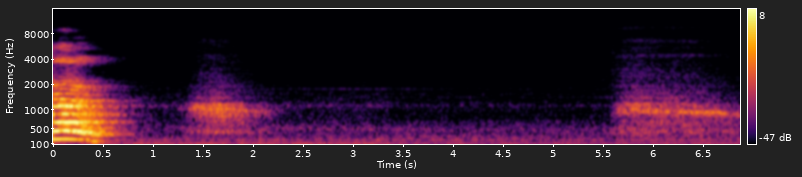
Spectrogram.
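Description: A person exhales forcefully through the nose and mouth during a psoas strengthening exercise, one sharp breath followed by two softer, longer breaths, close to the microphone with a faint steady hum behind.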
